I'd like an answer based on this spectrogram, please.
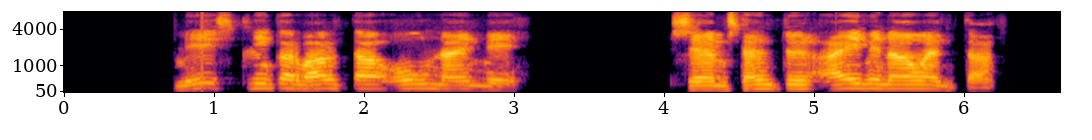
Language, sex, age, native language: Icelandic, male, 40-49, Icelandic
